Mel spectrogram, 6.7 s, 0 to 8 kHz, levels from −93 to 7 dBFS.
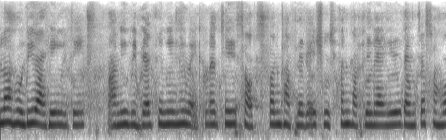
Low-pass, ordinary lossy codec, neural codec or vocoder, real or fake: none; none; codec, 16 kHz, 1 kbps, FreqCodec, larger model; fake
